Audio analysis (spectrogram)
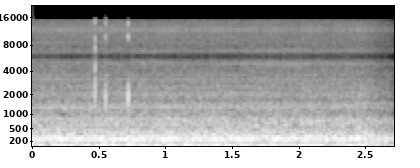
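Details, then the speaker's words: New American Standard Platinum 20 SEER heat pump running after replacing a noisy 12-year-old unit; soft steady low hum with gentle fan hiss, no rattles or surging; quiet normal running. "if you have a homeowner out there who really concerns or who is really concerned about noise this is uh this is the quietest heat pump in our line"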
